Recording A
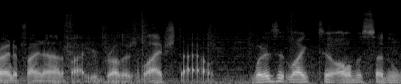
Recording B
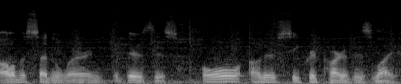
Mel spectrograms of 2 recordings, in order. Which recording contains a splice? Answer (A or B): A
